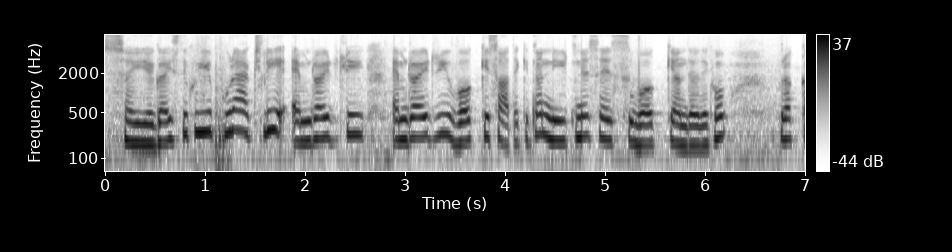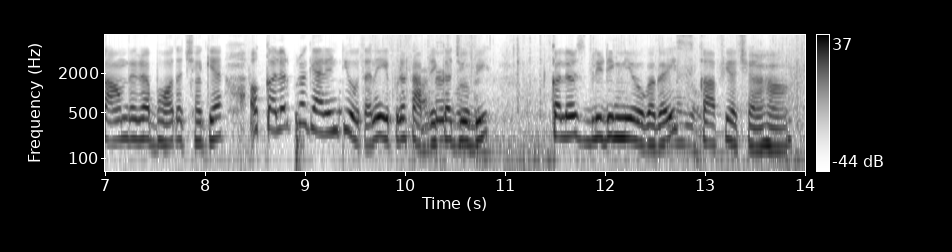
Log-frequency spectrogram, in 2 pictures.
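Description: Light background noise sits behind a woman speaking at a moderate pace with ordinary pitch variation. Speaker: shopping vlogger. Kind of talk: casual vlog chat. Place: shop. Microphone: phone near.

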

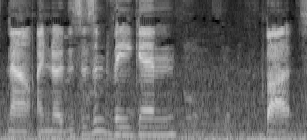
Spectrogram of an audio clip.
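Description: A man talks at a fairly slow pace, the sound dry with no echo but carrying noticeable background noise. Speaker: vlogger. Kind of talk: casual vlog chat. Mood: cheerful, playful. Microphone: phone near.

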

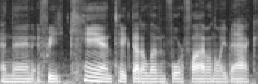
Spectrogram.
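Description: The recording is dry, without any echo. It's a man doing the talking. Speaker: gaming creator. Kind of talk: gameplay commentary. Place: open country.

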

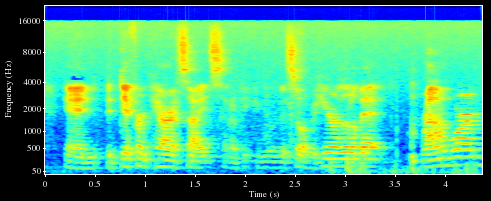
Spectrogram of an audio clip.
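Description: Audible room echo and light background noise surround a man whose intonation is fairly even. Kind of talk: informational talk to camera. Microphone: camera far.

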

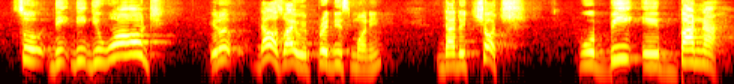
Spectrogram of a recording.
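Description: A man is speaking. His pace is moderate. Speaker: preacher. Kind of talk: sermon. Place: church. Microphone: handheld.

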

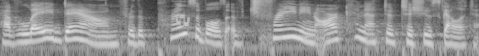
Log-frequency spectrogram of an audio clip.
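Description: With music in the background, a woman speaks with very wide pitch swings. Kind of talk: educational talk to camera. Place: gym.

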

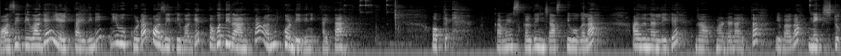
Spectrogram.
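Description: A woman with a fairly high voice and ordinary pitch variation talks while noticeable noise sounds behind her. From rural Mysore region, Karnataka. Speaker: vlogger. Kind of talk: vlog monologue. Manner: animated.

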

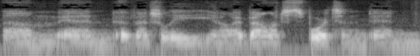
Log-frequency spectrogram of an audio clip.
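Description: A man with a very deep, low, somewhat breathy voice speaks at a very slow pace. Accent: American. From Pennsylvania, west of Philadelphia (military childhood). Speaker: actor. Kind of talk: casual chat.

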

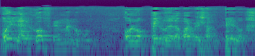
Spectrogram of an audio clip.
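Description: A man, with light background noise and audible room echo. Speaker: comedian entertainer. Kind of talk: stand-up joke telling. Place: hall. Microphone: camera far.

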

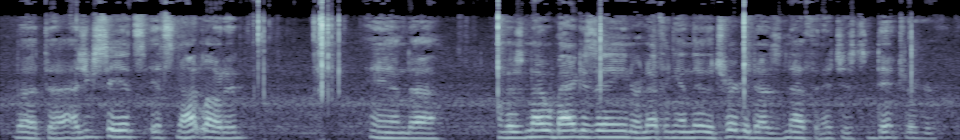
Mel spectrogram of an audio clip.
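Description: Over noticeable background noise and audible room echo, a man speaks at a moderate pace. His pitch is fairly high and his intonation is monotone and flat. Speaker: gun review youtuber. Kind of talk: casual product demo. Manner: halting, many fillers.

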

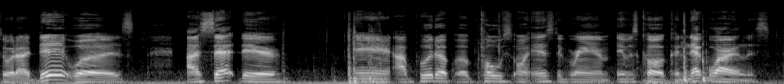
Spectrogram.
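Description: A man speaks at a fairly slow pace with noticeable background noise and a dry sound with no echo. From New Jersey. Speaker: online business coach; business coach. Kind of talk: casual vlog monologue. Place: car. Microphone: phone near.

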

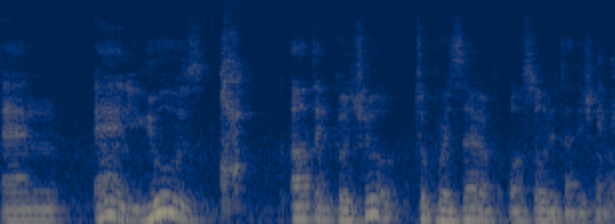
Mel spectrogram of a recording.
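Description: A man speaks very slowly in a dark, mellow, somewhat breathy tone, with ordinary pitch variation. Long, frequent pauses break up his speech, and room echo is audible. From Haiti. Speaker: cultural festival organizer. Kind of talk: panel discussion. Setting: stage with audience. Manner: halting. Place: hall. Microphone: camera far.

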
